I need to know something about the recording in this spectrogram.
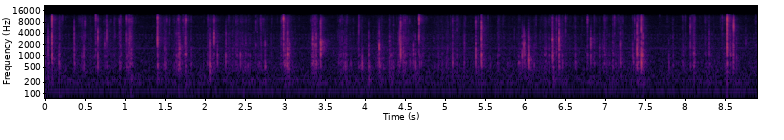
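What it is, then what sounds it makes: Crinkling foil-plastic snack bag. Fingertips scratch and crinkle a full foil-plastic snack bag of pistachios. Quiet, bright, dry crackles and rustles come in quick, uneven bursts for about nine seconds. Each snap stops almost instantly with no low-end weight.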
